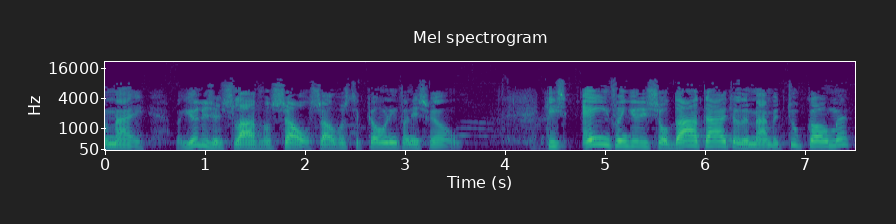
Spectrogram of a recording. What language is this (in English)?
Dutch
